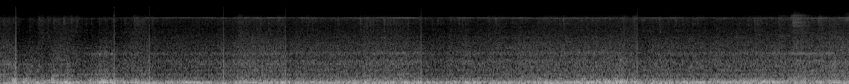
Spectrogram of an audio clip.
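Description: PATCO rapid-transit train running along the track, heard from inside the car: a steady low rumble of wheels on rail with a faint steady whine and a few clicks.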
